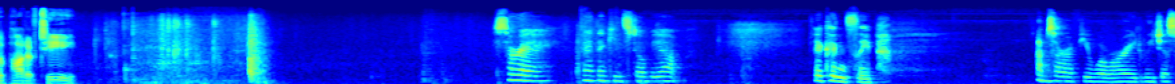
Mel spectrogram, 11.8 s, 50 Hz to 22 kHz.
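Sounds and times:
speech: 0.0 - 1.4, 5.1 - 6.9, 8.2 - 9.0, 10.4 - 11.7
sliding door opening into a suburban house: 1.0 - 2.8.

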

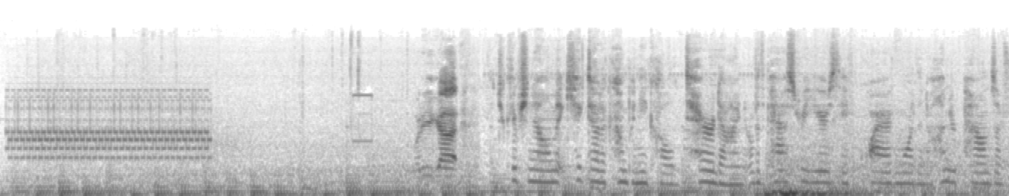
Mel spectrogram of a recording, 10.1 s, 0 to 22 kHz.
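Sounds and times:
phone ringing with a steady electronic trill: 0.0 - 2.2
constant low rumble: 0.0 - 10.0
speech: 4.3 - 10.0.

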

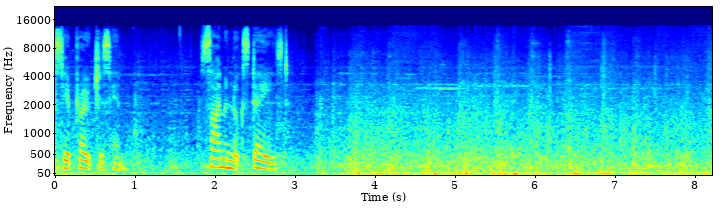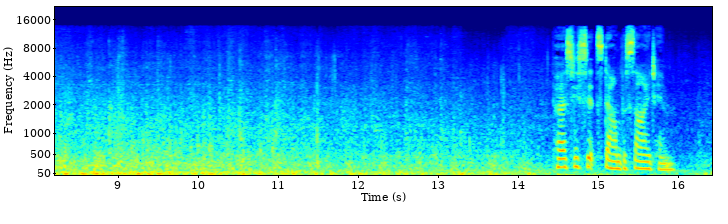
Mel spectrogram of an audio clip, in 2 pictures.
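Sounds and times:
faint clacking of train wheels on rails: 0.0 - 16.4
train rumbling, pulling out of station: 0.0 - 16.4
speech: 0.1 - 1.1, 1.8 - 3.0, 14.5 - 16.1.

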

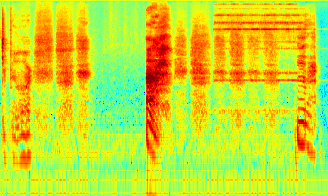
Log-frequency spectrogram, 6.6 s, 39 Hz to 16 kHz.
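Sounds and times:
speech: 0.5 - 1.2
man breathing heavily: 0.7 - 1.9, 3.1 - 5.8
telephone in a room ringing with a shrill electronic tone: 4.3 - 6.5.

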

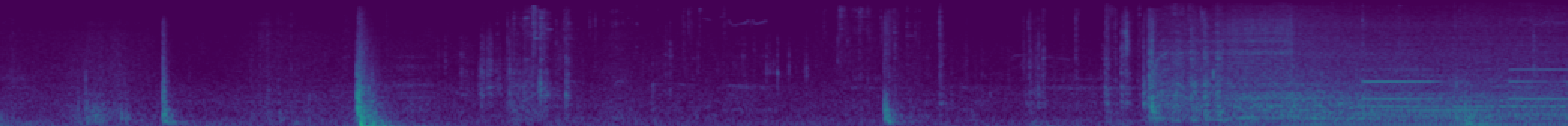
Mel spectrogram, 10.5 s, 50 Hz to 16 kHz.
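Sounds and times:
knocks and rustles: 0.5 - 7.6
car door shutting: 2.4 - 2.7, 7.6 - 10.4.

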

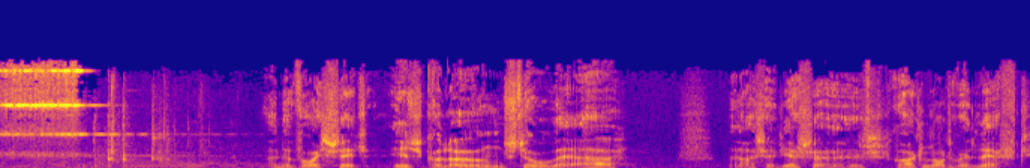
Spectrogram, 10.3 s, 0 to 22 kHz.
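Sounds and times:
secret scrambler telephone ringing with an electric bell tone: 0.0 - 2.5
speech: 2.7 - 6.3, 7.3 - 10.2.

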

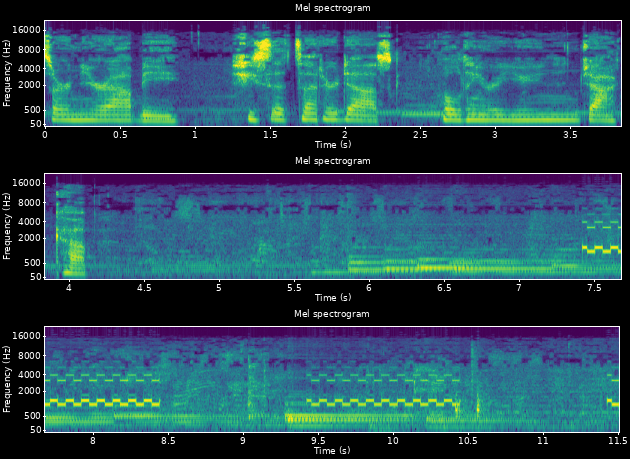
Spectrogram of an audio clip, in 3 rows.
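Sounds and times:
speech: 0.0 - 4.3
music: 0.0 - 11.4
telephone ringing with a fast electronic trill: 7.4 - 8.7, 9.3 - 11.4.

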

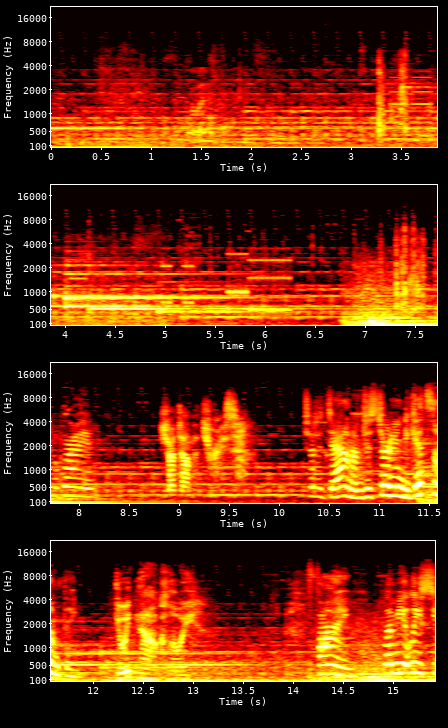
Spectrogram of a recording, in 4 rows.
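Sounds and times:
telephone ringing with electronic tones: 3.1 - 7.6
speech: 8.9 - 13.2, 14.2 - 15.4.

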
